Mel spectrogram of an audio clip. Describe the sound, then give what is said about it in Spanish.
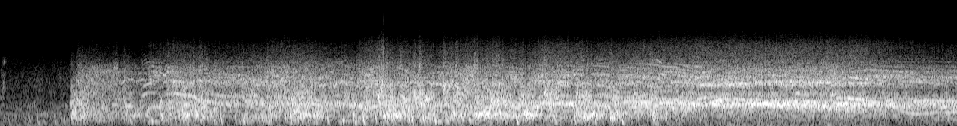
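A Saxon crowd at a medieval tournament roars and cheers a knight's daring challenge. The loud, dense roar bursts in abruptly after a brief quieter opening and stays strong and sustained to the end. “El judío Isaac y su hija Rebeca, junto al público sajón, festejan el atrevimiento del caballero.”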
